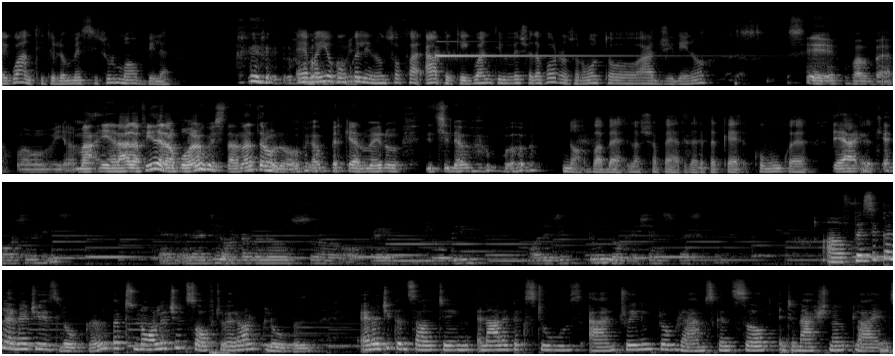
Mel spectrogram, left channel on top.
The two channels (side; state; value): both; different; correlation 0.00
